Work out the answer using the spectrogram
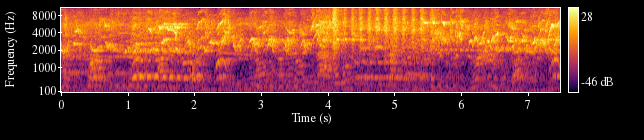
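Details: Green leafbird (cucak ijo) sounds for competition training and luring other birds to sing: dense high chirps and trills, a rapid buzzy pulsed burst midway, and a faint human voice underneath.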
